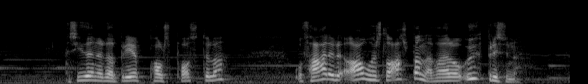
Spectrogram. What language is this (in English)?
Icelandic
